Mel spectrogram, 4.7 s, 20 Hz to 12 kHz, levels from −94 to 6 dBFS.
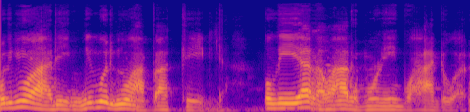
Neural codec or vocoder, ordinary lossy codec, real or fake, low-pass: codec, 24 kHz, 0.9 kbps, WavTokenizer, medium music audio release; none; fake; 10.8 kHz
